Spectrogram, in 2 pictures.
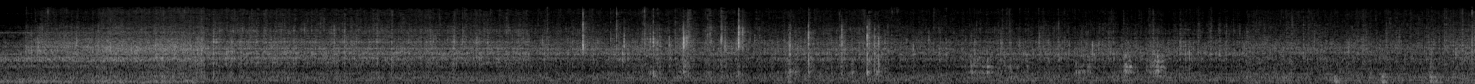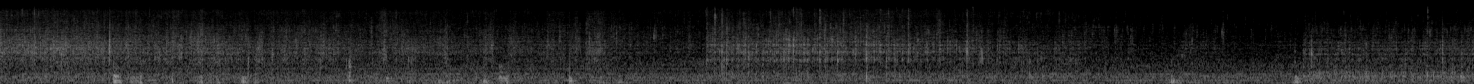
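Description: Curry sauce and tofu noodles sizzling in a frying pan on a gas stove, with a steady hiss. Chopsticks and a spoon click against the pan while the noodles are stirred in, most often a few seconds in.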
